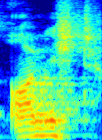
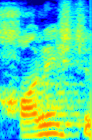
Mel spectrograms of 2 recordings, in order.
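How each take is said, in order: First: ऑनेस्ट said with no h sound, starting on an open o; honest, silent h. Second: हॉनेस्ट with a sounded h, as the wrong way; wrong h in honest. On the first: Teacher shows students ऑनेस्ट starts with a vowel, no h. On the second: Teacher shows students the wrong हॉनेस्ट with an h. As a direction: voice the h in हॉनेस्ट to show the mistake. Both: Shown as a demonstration. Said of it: "हॉनेस्ट नहीं पढ़ते हम".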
